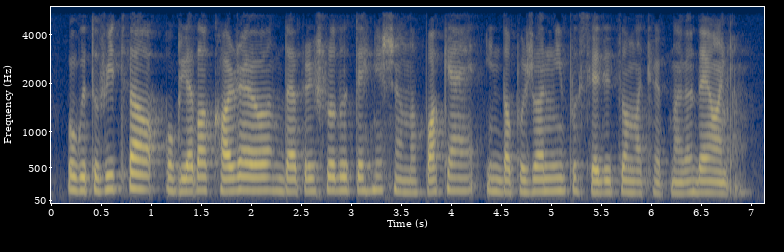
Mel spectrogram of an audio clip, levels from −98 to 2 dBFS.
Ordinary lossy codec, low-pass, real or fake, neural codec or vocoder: none; 5.4 kHz; fake; codec, 16 kHz, 4 kbps, FunCodec, trained on LibriTTS, 50 frames a second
